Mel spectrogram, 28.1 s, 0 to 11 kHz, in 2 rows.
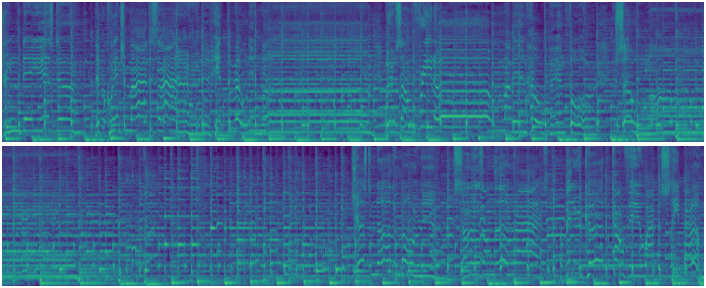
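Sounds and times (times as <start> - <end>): acoustic guitar: 0.0 - 28.0
banjo: 0.0 - 28.0
fiddle: 0.0 - 28.0
walking bass line: 0.0 - 28.0.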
